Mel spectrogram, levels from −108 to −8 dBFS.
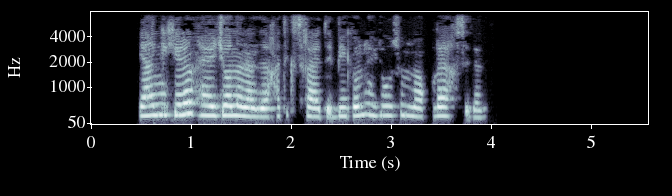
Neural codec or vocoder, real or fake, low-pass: none; real; 7.2 kHz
